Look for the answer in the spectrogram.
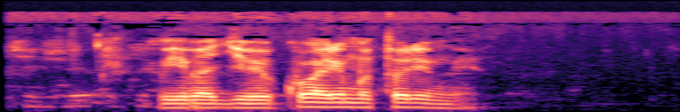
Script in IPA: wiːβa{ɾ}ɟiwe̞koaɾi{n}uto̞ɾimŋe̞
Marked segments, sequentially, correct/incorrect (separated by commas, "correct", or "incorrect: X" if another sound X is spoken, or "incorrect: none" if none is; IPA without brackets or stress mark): incorrect: none, incorrect: m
